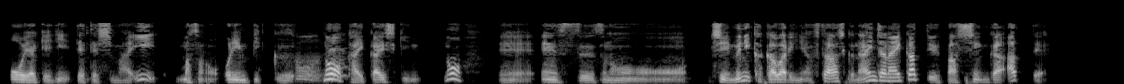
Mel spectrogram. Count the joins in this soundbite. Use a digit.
1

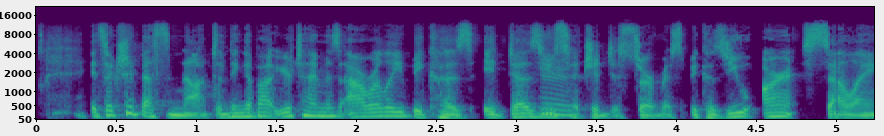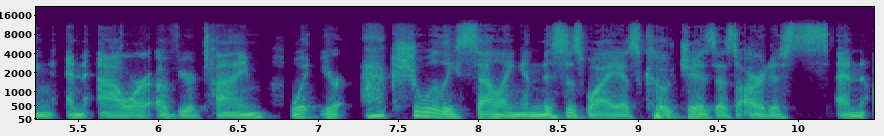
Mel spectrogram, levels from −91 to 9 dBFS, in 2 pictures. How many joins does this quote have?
1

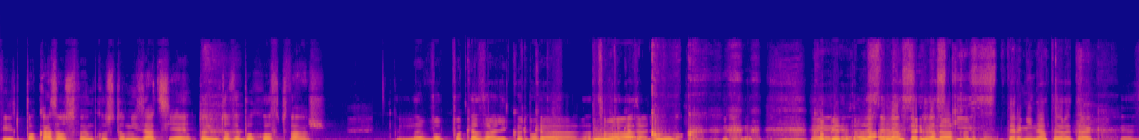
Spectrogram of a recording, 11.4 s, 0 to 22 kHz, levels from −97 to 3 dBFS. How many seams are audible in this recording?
1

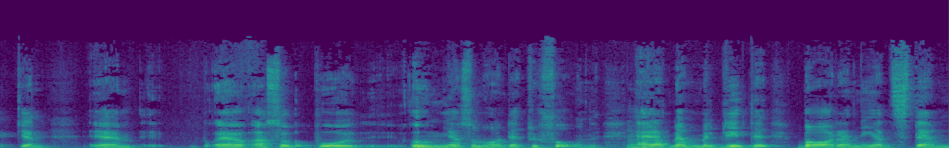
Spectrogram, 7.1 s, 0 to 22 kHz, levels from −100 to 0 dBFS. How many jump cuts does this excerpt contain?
2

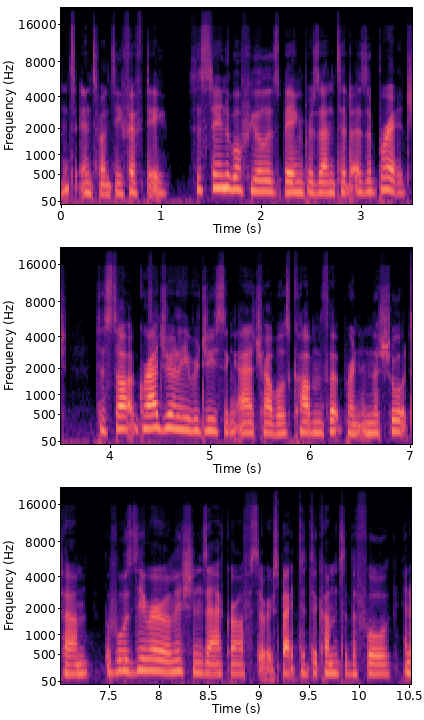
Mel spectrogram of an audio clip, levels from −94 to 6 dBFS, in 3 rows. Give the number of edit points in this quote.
1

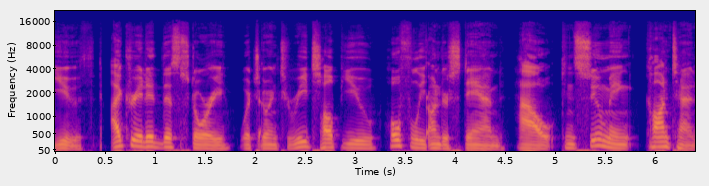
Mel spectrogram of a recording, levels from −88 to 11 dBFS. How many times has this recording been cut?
4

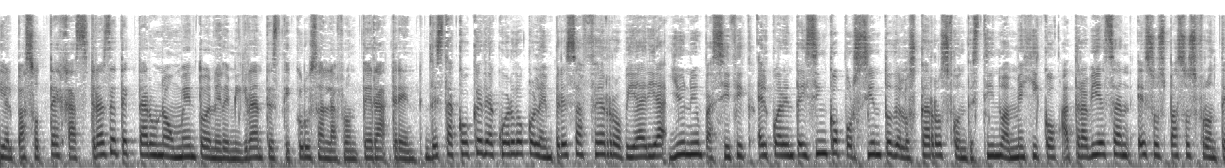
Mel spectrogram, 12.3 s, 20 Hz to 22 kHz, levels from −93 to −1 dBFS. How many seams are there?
3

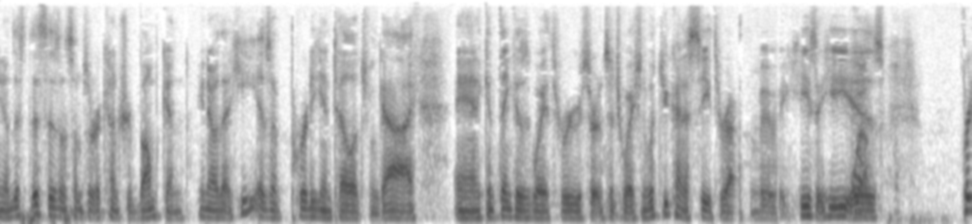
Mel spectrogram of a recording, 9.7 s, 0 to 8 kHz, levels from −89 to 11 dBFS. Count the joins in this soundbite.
0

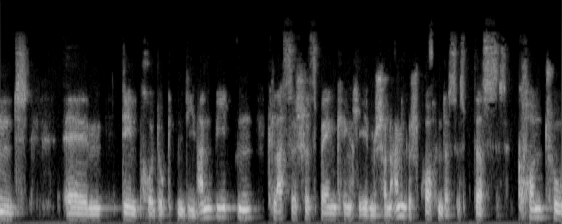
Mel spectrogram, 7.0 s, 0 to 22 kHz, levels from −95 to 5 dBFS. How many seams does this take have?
4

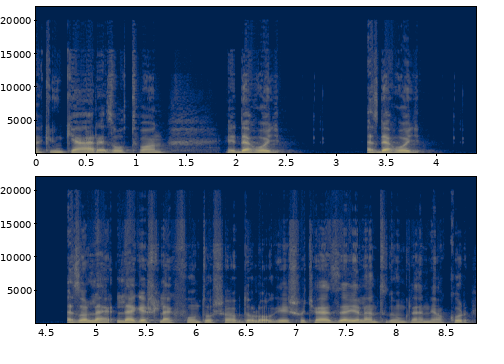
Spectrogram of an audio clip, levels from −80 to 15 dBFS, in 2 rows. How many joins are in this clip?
1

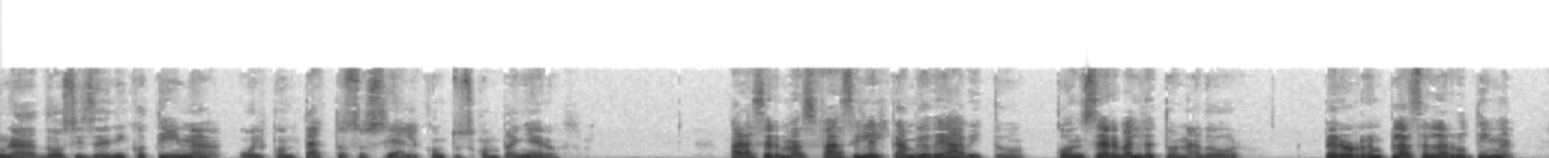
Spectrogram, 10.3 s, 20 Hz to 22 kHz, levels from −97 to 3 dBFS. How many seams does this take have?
2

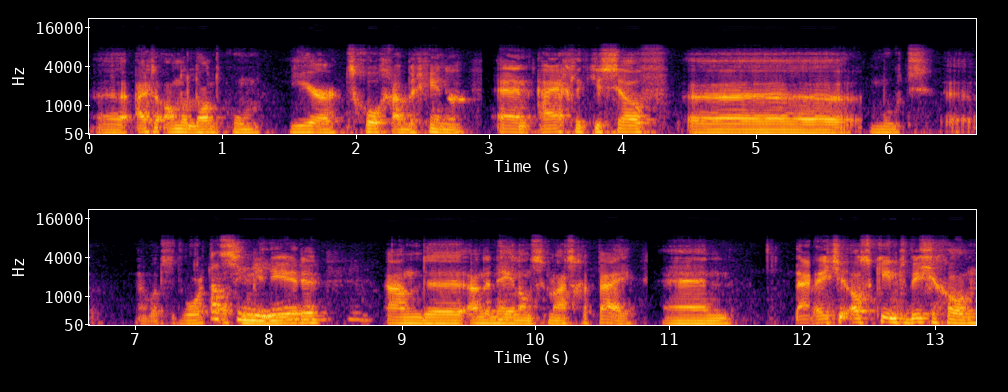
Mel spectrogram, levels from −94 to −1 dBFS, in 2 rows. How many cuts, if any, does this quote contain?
3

